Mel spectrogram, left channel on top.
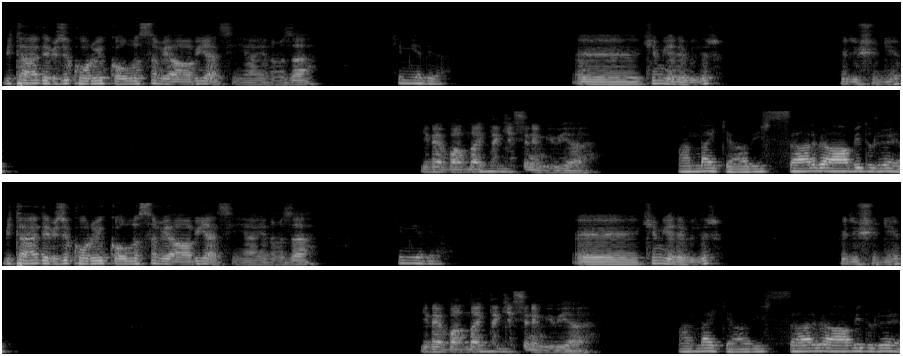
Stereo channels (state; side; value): normal; both; correlation 0.47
